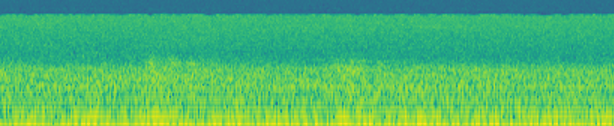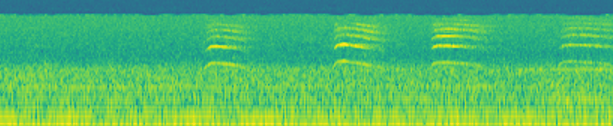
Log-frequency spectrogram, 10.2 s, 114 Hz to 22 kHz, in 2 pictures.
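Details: Riga, 29 June 2016: a northern goshawk starts calling after a long stretch of steady low droning noise, giving four quick downslurred, reedy calls in the last few seconds.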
